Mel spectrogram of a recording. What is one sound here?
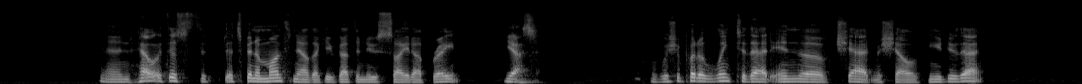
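An older man speaks calmly and conversationally over an online call.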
